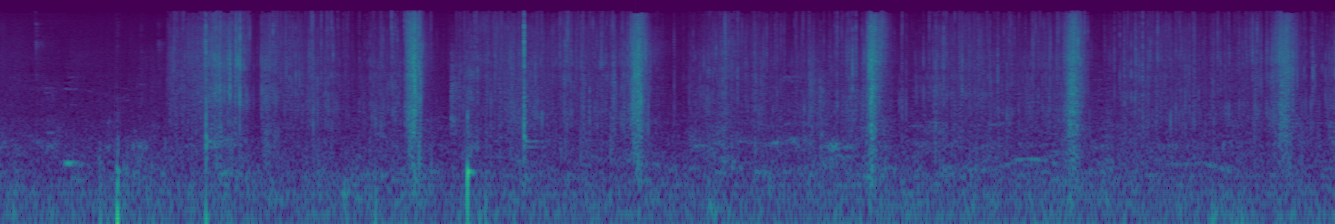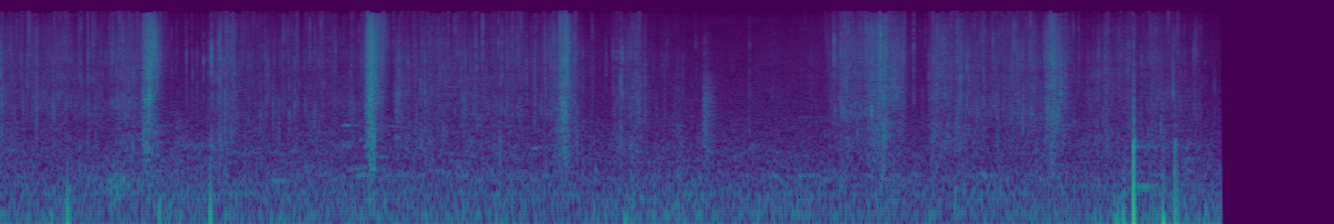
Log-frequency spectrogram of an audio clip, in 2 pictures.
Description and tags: Pas sur feuilles mortes
Sound of steps on dead leaves recreated with a plastic bag.
dead-leaves, steps, walking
